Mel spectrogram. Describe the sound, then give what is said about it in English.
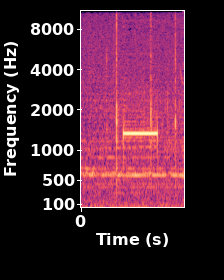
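A telephone keypad tone as a woman makes a phone call: one steady electronic beep lasting about half a second, with fainter short blips around it, all quiet over a low background hum. “she puts down a liquor glass and weeps as she makes a phone call.”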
